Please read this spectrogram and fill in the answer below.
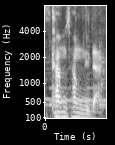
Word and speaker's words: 감사합니다: 감사합니다.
